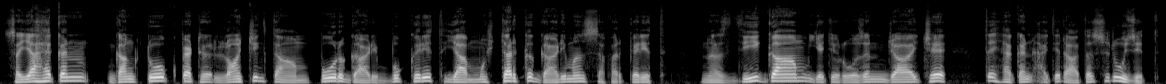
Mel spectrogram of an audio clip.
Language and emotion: Kashmiri, neutral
